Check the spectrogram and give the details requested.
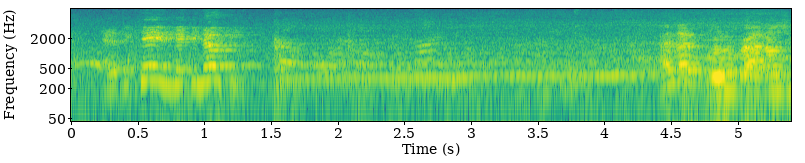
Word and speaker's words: Micanopy: Y'all will be joining Captain Mike aboard the Chief Micanopy, or if you want to say it properly, Miko Hanabi. Miko is the Seminole honorific for chief, and Hanabi was his name.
